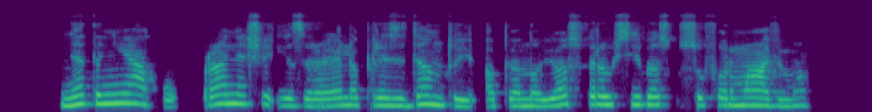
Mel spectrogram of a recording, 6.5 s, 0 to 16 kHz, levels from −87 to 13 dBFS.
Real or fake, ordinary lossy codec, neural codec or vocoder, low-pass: fake; Opus, 32 kbps; codec, 16 kHz, 16 kbps, FreqCodec, larger model; 7.2 kHz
